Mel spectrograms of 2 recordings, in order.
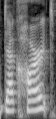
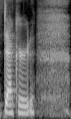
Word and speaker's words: Deckard: for uh rick deckert i call him deckhart but that's not his name because i know it just annoys my boyfriend it's deckard um so sorry if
